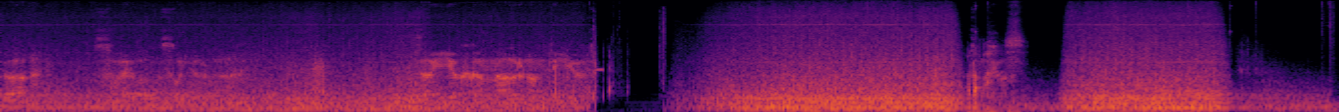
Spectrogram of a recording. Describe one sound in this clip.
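A helicopter's rotor thuds and roars steadily overhead.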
